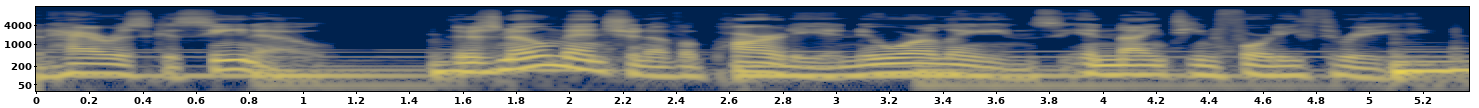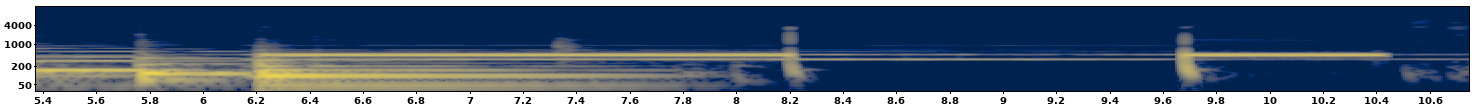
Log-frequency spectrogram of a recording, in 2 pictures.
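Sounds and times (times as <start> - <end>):
speech: 0.0 - 5.3
phone line ringing tone on an outgoing call: 6.3 - 8.4, 9.7 - 10.7.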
